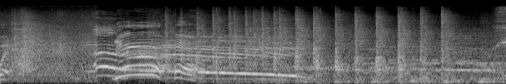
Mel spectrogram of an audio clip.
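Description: Young players shout and cheer after a goal.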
